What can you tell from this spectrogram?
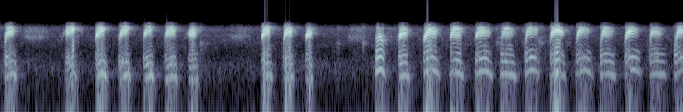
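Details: Pet dog nicknamed the devil dog gives a long series of short, harmonic, quack-like yaps in quick runs broken by brief pauses, roughly three per second, loud and close indoors.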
